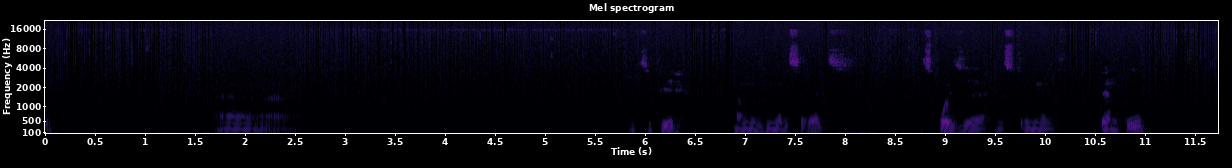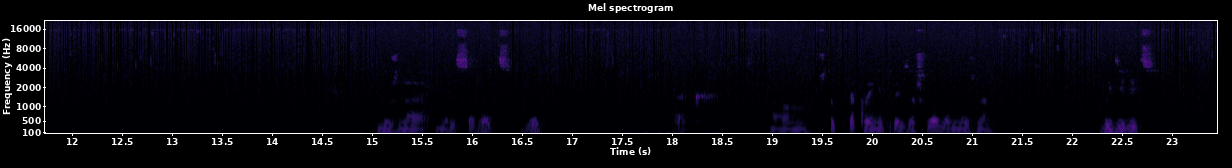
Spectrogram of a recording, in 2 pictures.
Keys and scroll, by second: 18.5 ctrl+z.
